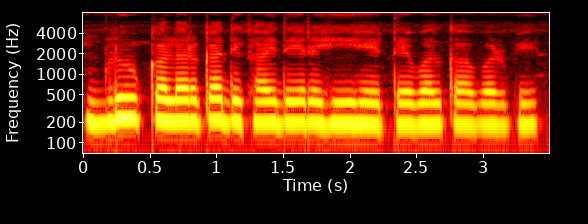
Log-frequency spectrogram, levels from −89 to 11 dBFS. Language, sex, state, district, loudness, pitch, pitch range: Hindi, female, Mizoram, Aizawl, -14 LUFS, 195 Hz, 185-205 Hz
